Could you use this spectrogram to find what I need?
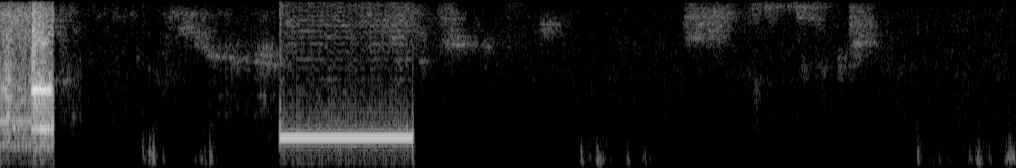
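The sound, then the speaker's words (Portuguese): A telephone tone as a call is transferred: a single steady mid-pitched beep about a second long, set in near silence with only faint scattered clicks around it. “Por favor, aguarde. Estamos transferindo a sua ligação para um dos nossos atendentes.”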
